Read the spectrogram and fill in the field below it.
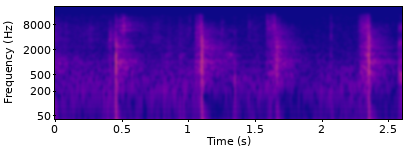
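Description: A knife cuts vegetables into small half-centimetre cubes for tomato soup, four crisp, evenly spaced chops on a board, close and clear.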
